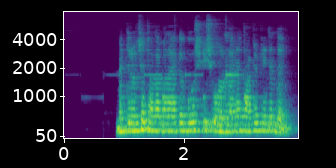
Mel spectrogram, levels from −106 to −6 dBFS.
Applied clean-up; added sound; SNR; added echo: neural mask model DeepFilterNet 3.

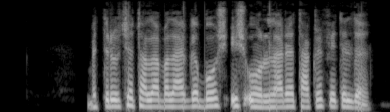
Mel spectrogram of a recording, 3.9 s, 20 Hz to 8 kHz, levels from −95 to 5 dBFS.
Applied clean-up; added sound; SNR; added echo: none; none; none; none.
